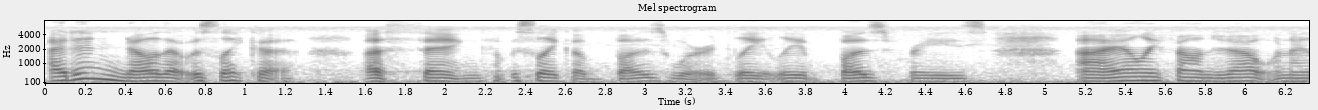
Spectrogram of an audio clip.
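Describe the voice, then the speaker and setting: The speech moves at a moderate pace. Vocal fry runs through the voice. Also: woman. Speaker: vlogger, older YouTuber. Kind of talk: casual vlog talk to camera, gentle and reflective.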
